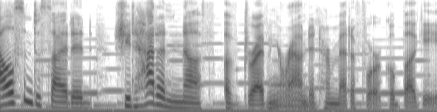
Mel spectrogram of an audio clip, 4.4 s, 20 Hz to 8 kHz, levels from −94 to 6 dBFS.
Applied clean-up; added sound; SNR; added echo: none; Wind instrument, woodwind instrument; 20 dB; none.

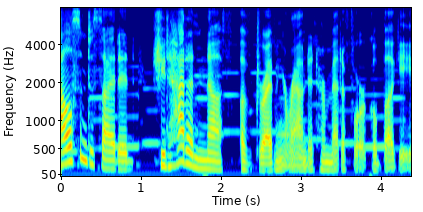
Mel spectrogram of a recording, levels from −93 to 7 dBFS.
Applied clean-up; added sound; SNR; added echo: classical method spectral subtraction.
